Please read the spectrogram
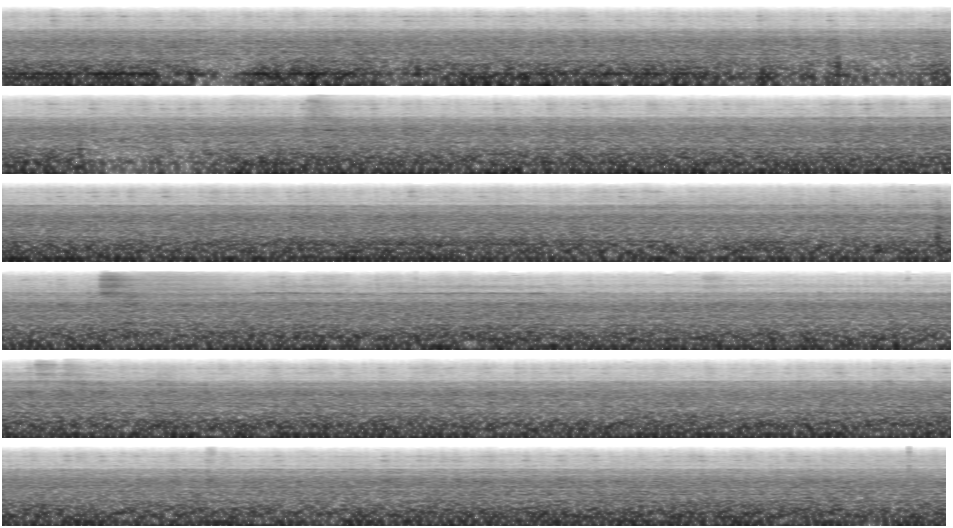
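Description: Semi-truck diesel engine idling steadily, with short hisses of released air from the truck's air system about midway through.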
